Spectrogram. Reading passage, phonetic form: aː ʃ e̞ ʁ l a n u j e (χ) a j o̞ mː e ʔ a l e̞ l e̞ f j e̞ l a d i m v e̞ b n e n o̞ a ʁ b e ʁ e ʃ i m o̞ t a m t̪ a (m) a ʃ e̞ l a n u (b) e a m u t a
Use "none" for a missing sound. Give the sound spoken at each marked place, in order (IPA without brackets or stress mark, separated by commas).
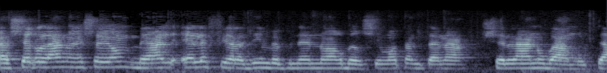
ʃ, n, b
